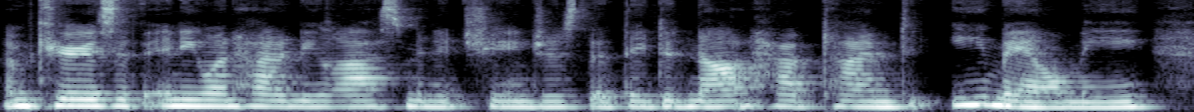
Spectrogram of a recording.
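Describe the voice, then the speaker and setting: A woman speaks in a somewhat breathy, fairly low voice with monotone, flat intonation. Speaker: council staff coordinator. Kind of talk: public meeting presentation.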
